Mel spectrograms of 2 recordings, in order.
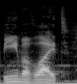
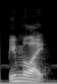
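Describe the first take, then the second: First: The phrase is said slowly and calmly. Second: The phrase is said fast and hurriedly. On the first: "keep calm and be like" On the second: "if I'm saying it quickly"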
